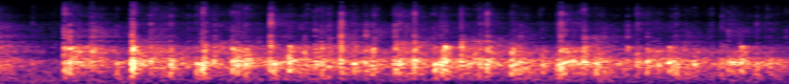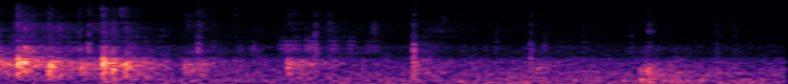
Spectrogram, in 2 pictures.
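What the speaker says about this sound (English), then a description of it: "Let's welcome him with a huge round of applause, please." An audience at a finance event gives a round of applause to welcome a speaker, moderate clapping from a modest crowd that swells briefly then thins to scattered claps and fades.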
